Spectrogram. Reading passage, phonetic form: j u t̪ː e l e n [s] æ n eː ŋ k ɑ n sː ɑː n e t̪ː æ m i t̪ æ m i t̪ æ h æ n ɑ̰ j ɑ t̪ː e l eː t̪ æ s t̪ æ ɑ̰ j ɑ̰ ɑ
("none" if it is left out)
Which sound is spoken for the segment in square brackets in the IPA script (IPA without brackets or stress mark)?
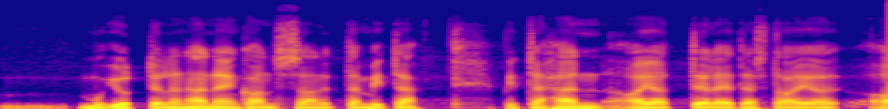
h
